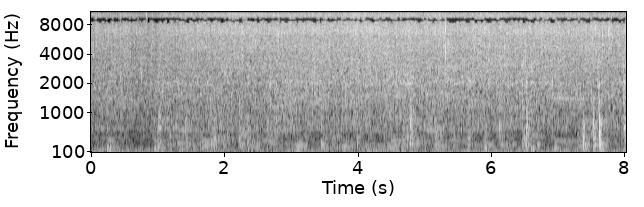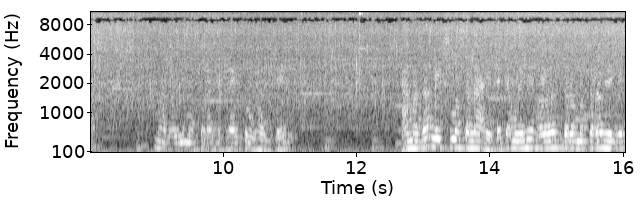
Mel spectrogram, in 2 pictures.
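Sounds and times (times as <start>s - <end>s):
potatoes sizzling in hot oil: 0.0s - 16.0s
spatula knocking and scraping pan: 1.0s - 8.2s.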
